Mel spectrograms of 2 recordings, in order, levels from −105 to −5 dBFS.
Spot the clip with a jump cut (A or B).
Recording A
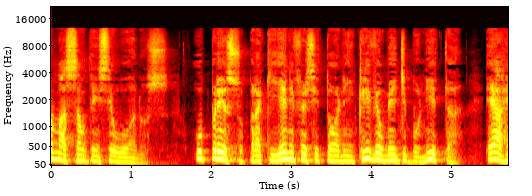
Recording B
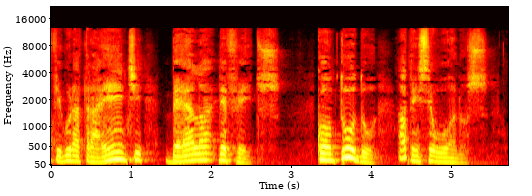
B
